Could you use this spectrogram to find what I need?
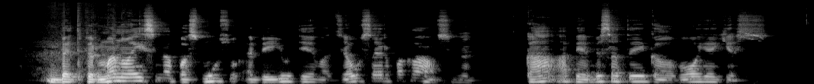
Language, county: Lithuanian, Klaipėda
